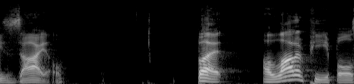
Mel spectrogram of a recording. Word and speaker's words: Zahel: two different characters because there's no i and there's no e for anything to to give it the zai part of that first the first syllable so it's z-a-h-e-l and they say xyle but a lot of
